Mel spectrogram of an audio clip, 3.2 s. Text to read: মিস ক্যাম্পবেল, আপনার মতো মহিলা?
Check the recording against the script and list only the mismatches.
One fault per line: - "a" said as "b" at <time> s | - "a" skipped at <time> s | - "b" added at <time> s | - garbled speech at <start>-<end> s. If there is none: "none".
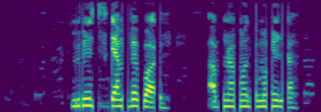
none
